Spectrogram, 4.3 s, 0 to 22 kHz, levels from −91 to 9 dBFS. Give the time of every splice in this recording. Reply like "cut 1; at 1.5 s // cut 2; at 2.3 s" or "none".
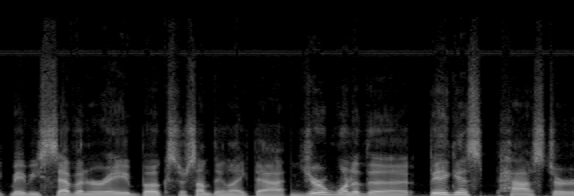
cut 1; at 2.2 s // cut 2; at 3.1 s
